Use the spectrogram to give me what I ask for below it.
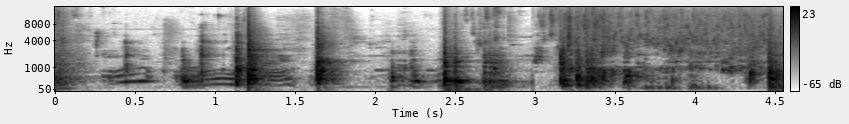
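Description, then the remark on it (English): Water sloshes and splashes inside a small film developing tank during the sixth wash, in short bursts, growing louder and more continuous toward the end, with a person talking at the start. “I am on my sixth wash right now.”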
